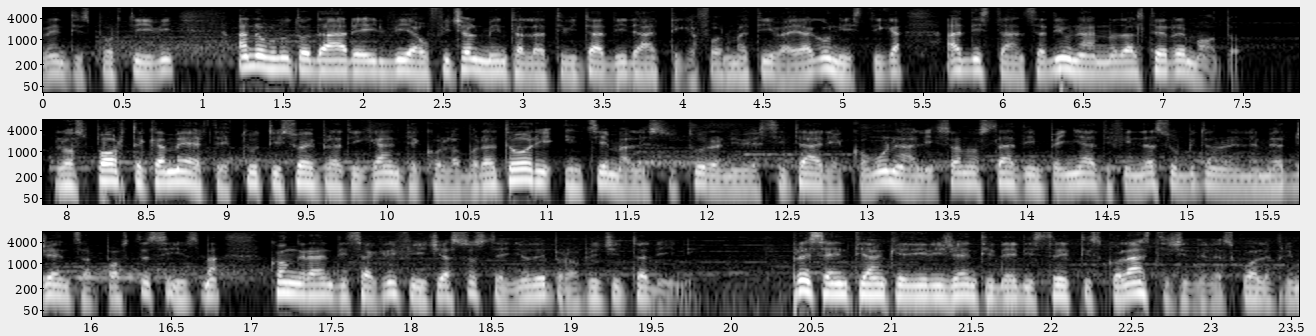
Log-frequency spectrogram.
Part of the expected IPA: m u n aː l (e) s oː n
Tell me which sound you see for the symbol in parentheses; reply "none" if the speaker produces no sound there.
i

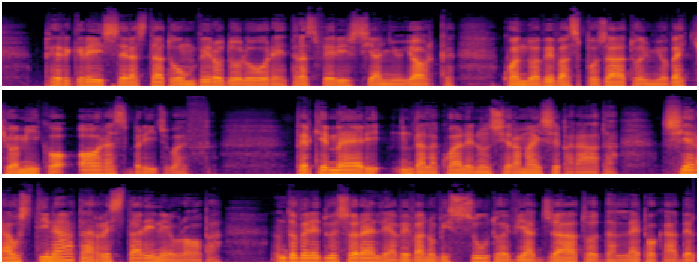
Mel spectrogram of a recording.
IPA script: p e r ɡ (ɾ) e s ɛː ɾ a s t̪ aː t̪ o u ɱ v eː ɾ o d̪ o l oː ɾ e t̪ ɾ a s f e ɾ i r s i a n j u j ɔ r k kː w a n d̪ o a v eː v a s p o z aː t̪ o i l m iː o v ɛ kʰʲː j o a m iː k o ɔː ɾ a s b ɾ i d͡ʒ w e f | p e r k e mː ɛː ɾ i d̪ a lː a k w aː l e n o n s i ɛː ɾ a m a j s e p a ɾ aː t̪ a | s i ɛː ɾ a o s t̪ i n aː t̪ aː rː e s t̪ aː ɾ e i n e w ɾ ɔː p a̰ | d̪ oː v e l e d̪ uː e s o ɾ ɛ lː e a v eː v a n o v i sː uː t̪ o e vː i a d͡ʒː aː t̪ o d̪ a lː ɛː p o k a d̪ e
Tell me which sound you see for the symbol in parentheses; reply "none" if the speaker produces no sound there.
ɾ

